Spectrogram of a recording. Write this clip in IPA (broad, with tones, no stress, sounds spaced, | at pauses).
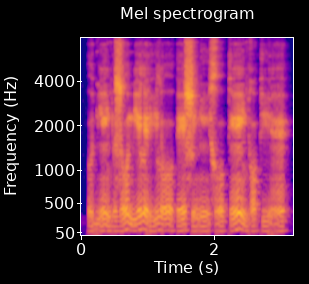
ʊ˧˩ bʲ ẽː˧˥˧ ʎ ʊ˩˧˩ z oː˧˥˧ mʲ eː˧˥ l e˧˩ ɾ iː˧˥ l o˧˥˧ | e˧˥ ɬ ɪ˩˧˩ ɲ ĩː˧˩ x oː˩˧˩ k ẽː˧˥˧ ʎ ɔ˩˧˩ k i˧˩ ɾ ɛ̃˧˥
